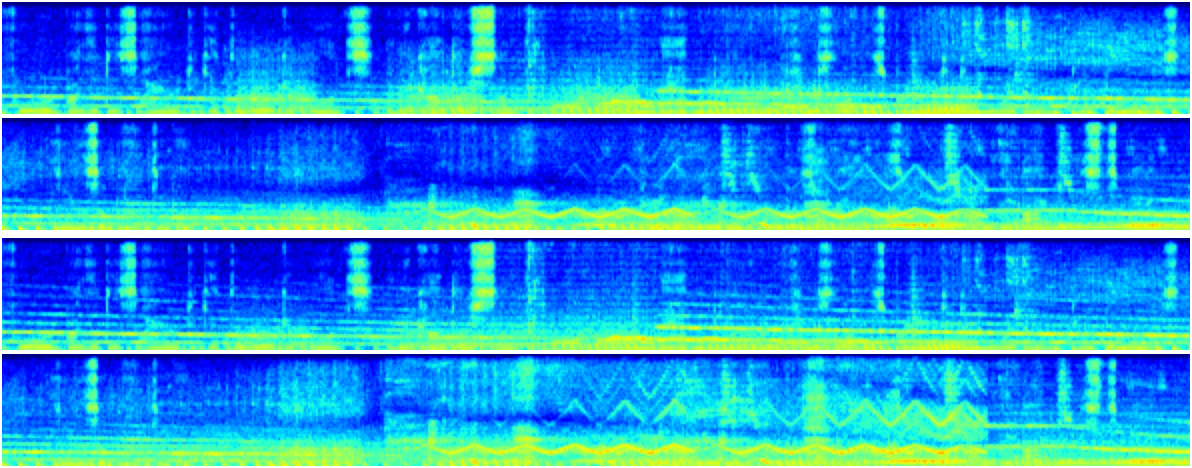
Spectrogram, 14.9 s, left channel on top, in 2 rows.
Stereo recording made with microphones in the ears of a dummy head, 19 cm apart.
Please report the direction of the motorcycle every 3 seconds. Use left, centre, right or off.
left, left, centre, right, right.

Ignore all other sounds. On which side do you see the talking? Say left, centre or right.
centre.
